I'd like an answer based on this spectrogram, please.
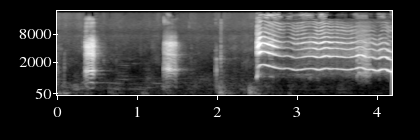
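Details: After two soft bumps and rustles, a puppy answers with one long, high, gently wavering howl that carries to the end.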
